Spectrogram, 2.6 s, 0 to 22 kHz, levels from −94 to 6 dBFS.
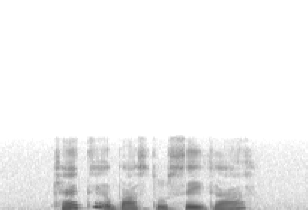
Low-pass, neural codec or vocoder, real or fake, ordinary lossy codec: none; none; real; none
